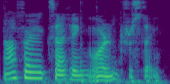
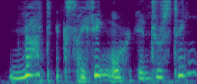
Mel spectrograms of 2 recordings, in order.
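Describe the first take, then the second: First: Said in the usual way. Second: Raised pitch, questioning disbelief; incredulous echo. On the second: Real, not acted. Quoting a reviewer's verdict back, incredulous. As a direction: throw the words back as a question.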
